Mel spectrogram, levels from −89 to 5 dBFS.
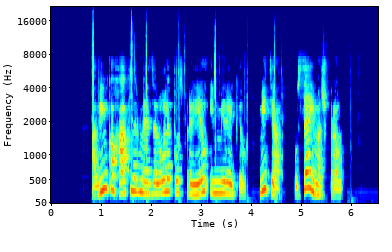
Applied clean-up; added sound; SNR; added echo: neural mask model RNNoise.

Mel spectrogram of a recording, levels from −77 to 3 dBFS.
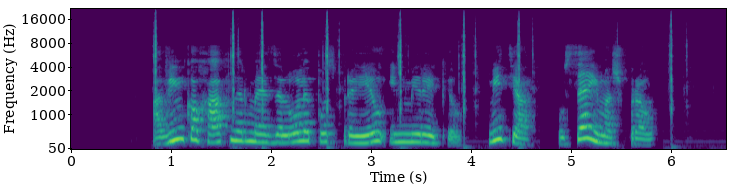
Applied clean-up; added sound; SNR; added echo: none; Scissors; 15 dB; none.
